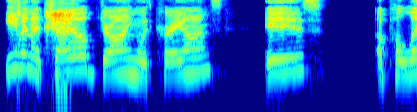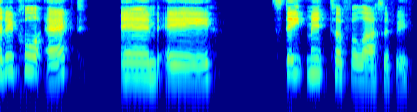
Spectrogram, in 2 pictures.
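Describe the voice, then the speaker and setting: A woman's voice: high voice, unhurried, pushed and bright. A woman in a casual livestream chat, explaining her ideas in an informal, opinionated way. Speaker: streamer and game developer.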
